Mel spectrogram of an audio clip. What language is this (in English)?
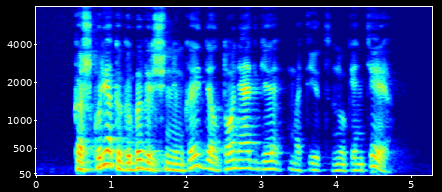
Lithuanian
